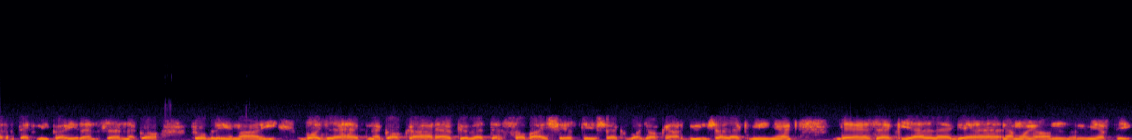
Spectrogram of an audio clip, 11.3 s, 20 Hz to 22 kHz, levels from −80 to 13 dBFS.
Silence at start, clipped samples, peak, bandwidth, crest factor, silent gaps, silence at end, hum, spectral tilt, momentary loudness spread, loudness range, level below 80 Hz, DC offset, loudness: 0 s; under 0.1%; -2 dBFS; 4.5 kHz; 16 dB; none; 0 s; none; -8 dB/octave; 5 LU; 2 LU; -54 dBFS; under 0.1%; -16 LUFS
